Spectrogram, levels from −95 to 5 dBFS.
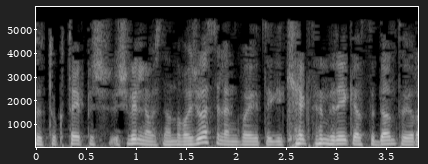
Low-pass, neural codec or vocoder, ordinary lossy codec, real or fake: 5.4 kHz; none; MP3, 24 kbps; real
